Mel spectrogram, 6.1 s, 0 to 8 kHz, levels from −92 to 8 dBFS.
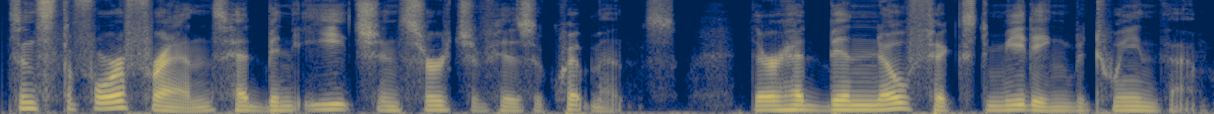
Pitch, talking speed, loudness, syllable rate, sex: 115 Hz, 200 wpm, -20 LUFS, 4.8 syllables/s, male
